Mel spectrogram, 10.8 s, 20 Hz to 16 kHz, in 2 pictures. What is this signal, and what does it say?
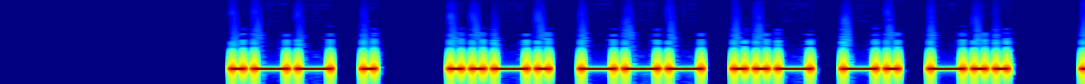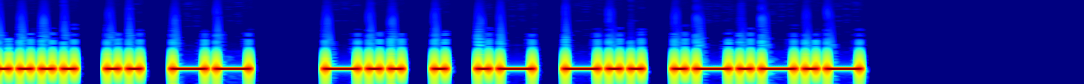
Morse code, heard as a keyed tone, about 22 wpm, 700 Hz. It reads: WE FOUND HIM DEAD.
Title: Sentences from Top 1500 Words 22wpm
